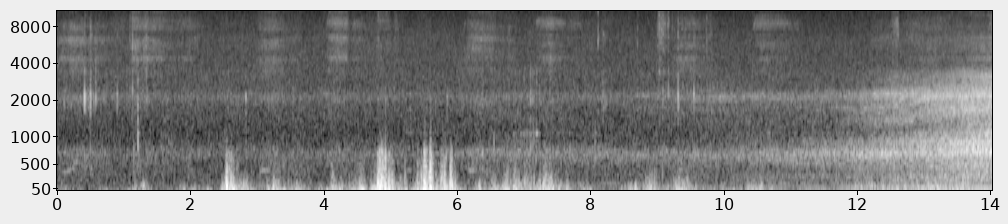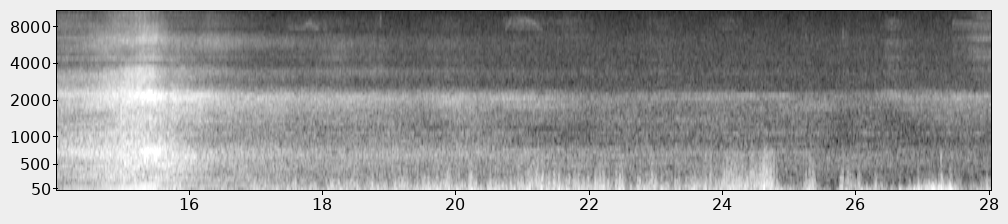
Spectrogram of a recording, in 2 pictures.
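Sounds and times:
low rumbling background noise: 0.0s - 28.0s
vehicle passing: 7.1s - 28.0s.

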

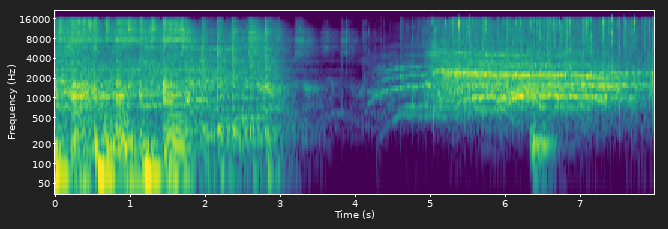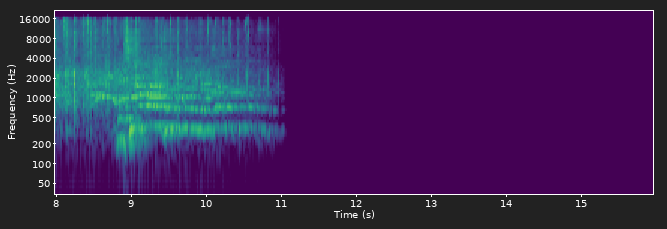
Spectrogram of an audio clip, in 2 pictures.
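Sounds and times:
music: 0.0s - 3.2s
applause: 4.1s - 11.1s
audience cheering and screaming: 4.2s - 10.4s.

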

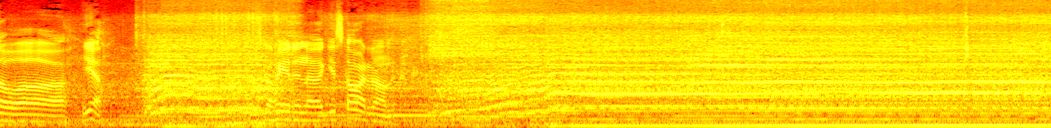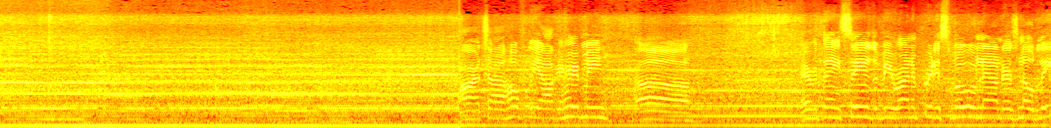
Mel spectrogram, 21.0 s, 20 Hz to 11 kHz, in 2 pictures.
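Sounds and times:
pump whining and running: 0.0s - 21.0s.

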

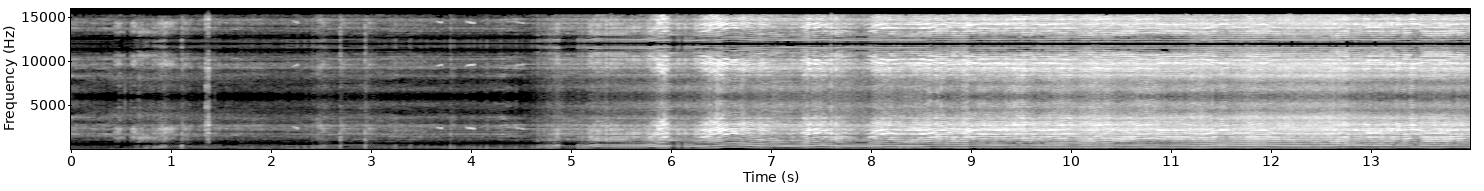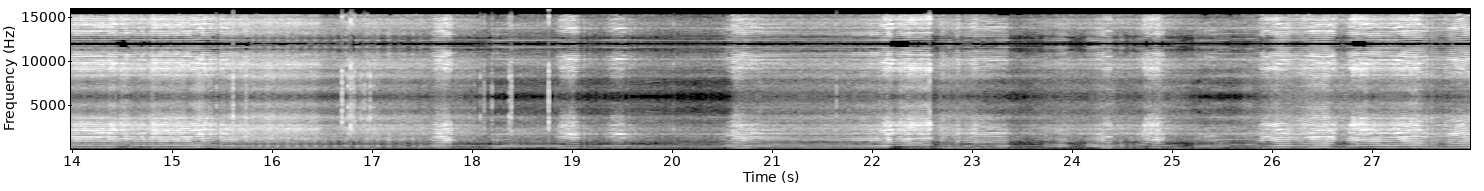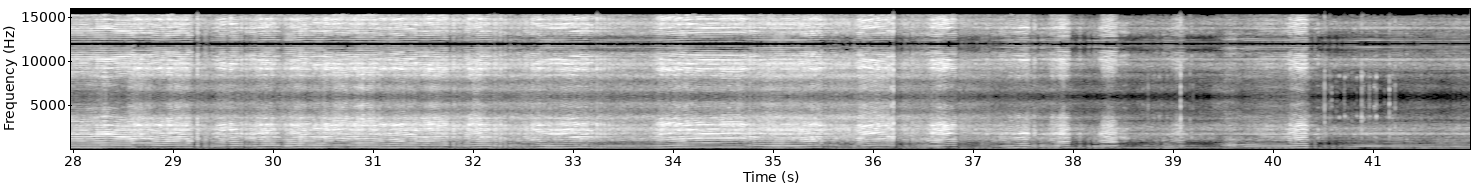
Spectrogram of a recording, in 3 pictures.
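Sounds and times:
snowmobile engine running: 0.0s - 41.9s.

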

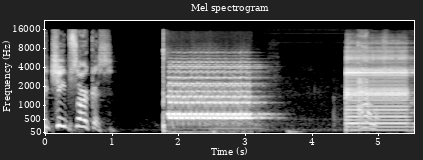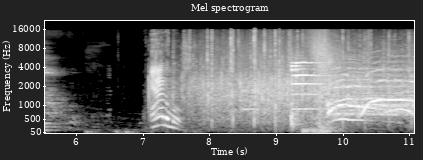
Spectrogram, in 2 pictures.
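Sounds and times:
game show buzzer: 4.5s - 5.8s.

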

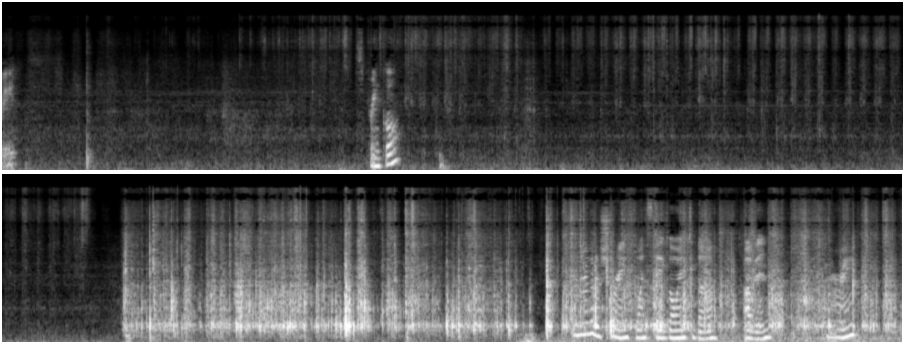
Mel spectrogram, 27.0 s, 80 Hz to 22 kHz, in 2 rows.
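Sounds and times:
bread cubes clattering in metal pan: 15.3s - 27.0s.

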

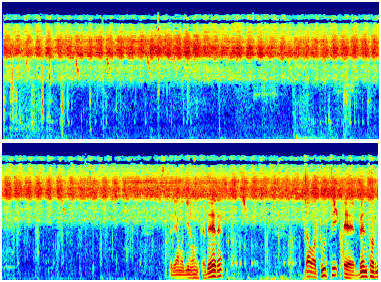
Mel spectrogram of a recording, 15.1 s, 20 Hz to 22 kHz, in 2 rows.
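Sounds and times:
insects buzzing: 0.0s - 15.0s.

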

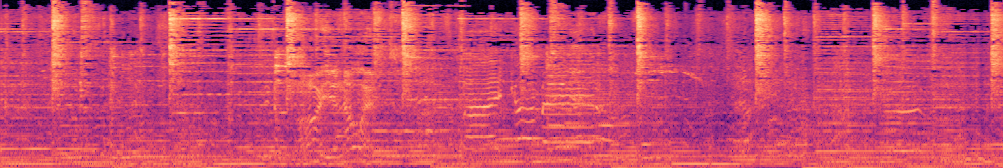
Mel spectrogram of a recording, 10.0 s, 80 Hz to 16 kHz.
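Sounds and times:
bass line: 0.0s - 10.0s
live funk band: 0.0s - 10.0s.

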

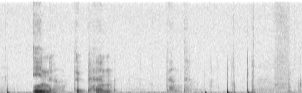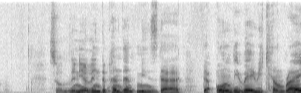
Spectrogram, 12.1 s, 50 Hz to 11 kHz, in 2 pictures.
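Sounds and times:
faint room hum: 0.0s - 12.0s
man speaking: 0.6s - 2.4s, 3.3s - 3.9s, 7.0s - 12.0s
soft breathy whisper: 3.3s - 4.2s.

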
